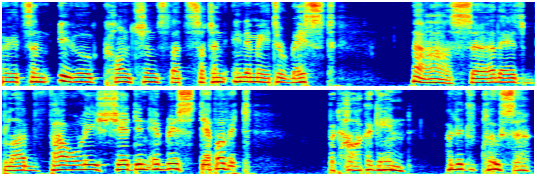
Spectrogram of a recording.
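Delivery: an uneasy butler urging his master to listen; frightened old butler. A narrator's reading. Poole the butler speaks in fear.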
